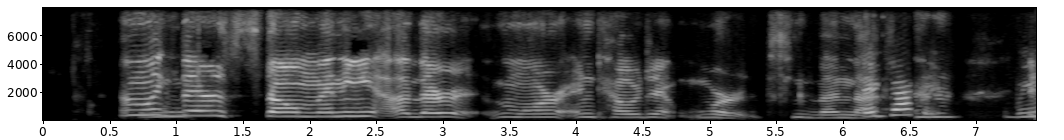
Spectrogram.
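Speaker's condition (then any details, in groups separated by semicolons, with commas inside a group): Spastic cerebral palsy, mixed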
